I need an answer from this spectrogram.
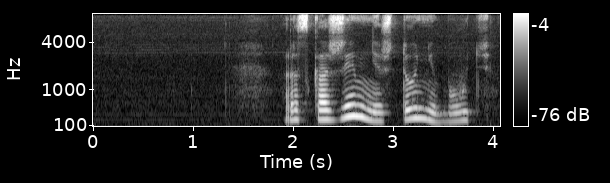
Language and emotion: Russian, sad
